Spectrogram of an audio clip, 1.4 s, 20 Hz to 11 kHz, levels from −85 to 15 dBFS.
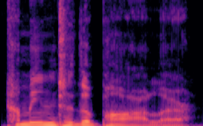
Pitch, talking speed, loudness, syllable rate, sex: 120 Hz, 175 wpm, -16 LUFS, 4.7 syllables/s, male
